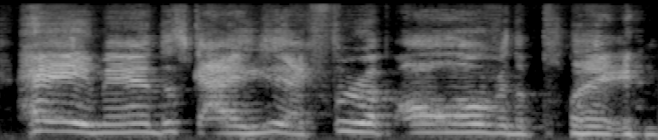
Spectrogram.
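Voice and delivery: very high loud yell. Recounting a scene, the speaker retells the pilot yelling at a man: retelling the pilot's yell. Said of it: "He's just yelling at him like".

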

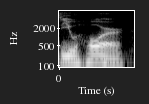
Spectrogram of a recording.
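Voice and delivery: low, flat, deadpan monotone with no inflection. Retelling what Kim says while walking away, in a flat monotone. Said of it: "Kim is walking away. She goes".

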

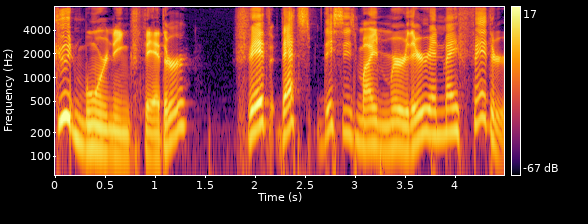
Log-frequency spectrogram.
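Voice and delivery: put-on Midwestern accent. Speaker doing a run of accents, Midwestern accent. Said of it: "That's my Midwestern accent".

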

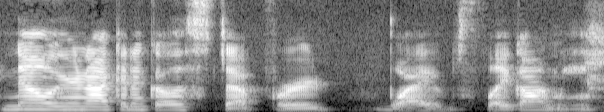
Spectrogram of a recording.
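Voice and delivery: ordinary delivery

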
